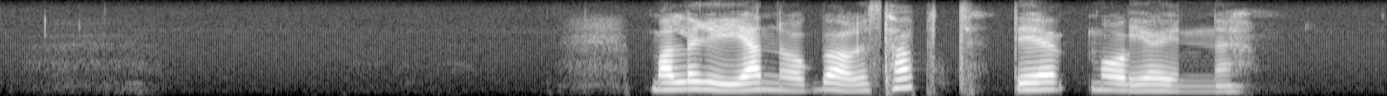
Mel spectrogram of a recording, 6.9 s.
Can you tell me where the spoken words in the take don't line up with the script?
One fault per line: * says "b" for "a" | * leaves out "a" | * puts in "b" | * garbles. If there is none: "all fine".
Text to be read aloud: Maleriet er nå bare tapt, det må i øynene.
all fine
